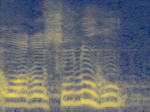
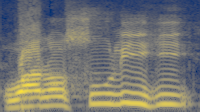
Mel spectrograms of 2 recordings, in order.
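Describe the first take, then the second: First: The last word ends with the vowels u-hu. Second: The last word ends with the vowels i-hi. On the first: The Messenger also disowns the idolaters. The speaker calls it right. "Harusnya wa rasuluhu" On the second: The Messenger is wrongly grouped with the idolaters. The speaker calls it wrong.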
